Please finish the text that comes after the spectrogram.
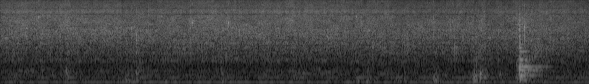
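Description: Leeks sizzle steadily in olive oil in a pan, seasoned with salt and pepper, in a close, even frying hiss broken by a few soft stirring clicks.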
